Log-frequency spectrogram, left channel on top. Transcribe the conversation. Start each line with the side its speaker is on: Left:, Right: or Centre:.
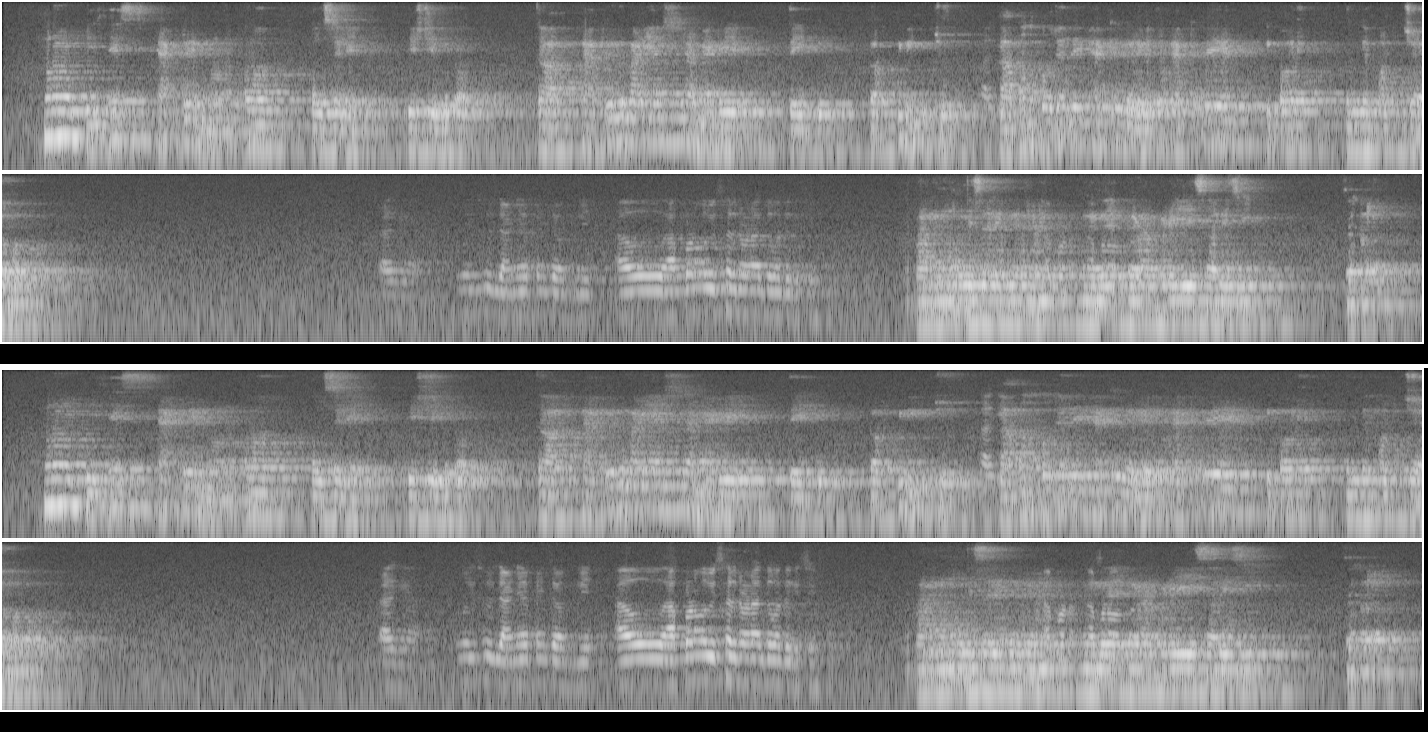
Left: ଆମର ଫ୍ୟାକିଟ୍ରି ଆମ ହୋଲ ସେଲିଙ୍ଗ। ଡିଷ୍ଟ୍ରିବୁଟର। ତ ଫ୍ୟାକିଟ୍ରି କୁ ପାଣି ଆସୁଚି ନା ନାଇଁ ଦେଇକିରି। <unintelligible> ଯୋଉଁ
Right: ଆଜ୍ଞା
Left: ଆପଣ କହୁଛନ୍ତି ଫ୍ୟାକିଟ୍ରି କରିବେ ତ ଫ୍ୟାକିଟ୍ରି ରେ ଇଏ ପାଞ୍ଚ
Right: ଆଜ୍ଞା ମୁଁ ଏ ସବୁ ଜାଣିବା ପାଇଁ ଚାହୁଁଥିଲି ଆଉ ଆପଣଙ୍କ ବିଷୟରେ ଜଣାନ୍ତୁ ମତେ କିଛି
Left: ମୁଁ ବିଷୟରେ <unintelligible>
Right: ଆପଣ ଆପଣ
Left: ପଢାପଢି ସରିଚି। ତାପରେ।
